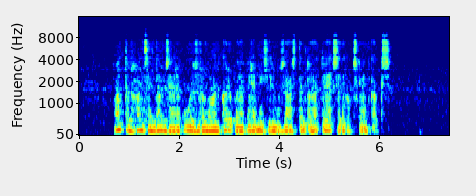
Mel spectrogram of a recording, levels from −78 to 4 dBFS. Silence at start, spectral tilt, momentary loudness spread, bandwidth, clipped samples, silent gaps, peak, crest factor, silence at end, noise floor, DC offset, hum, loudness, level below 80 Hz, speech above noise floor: 0.7 s; -6.5 dB/octave; 7 LU; 9.2 kHz; under 0.1%; none; -6 dBFS; 14 dB; 1.2 s; -65 dBFS; under 0.1%; none; -20 LUFS; -58 dBFS; 46 dB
